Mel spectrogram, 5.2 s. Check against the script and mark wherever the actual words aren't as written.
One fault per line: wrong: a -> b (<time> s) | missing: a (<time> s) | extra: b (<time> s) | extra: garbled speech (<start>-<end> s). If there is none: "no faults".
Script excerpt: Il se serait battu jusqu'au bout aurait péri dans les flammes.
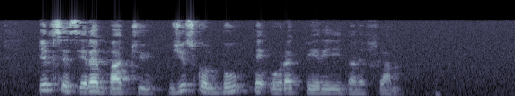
extra: et (2.5 s)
